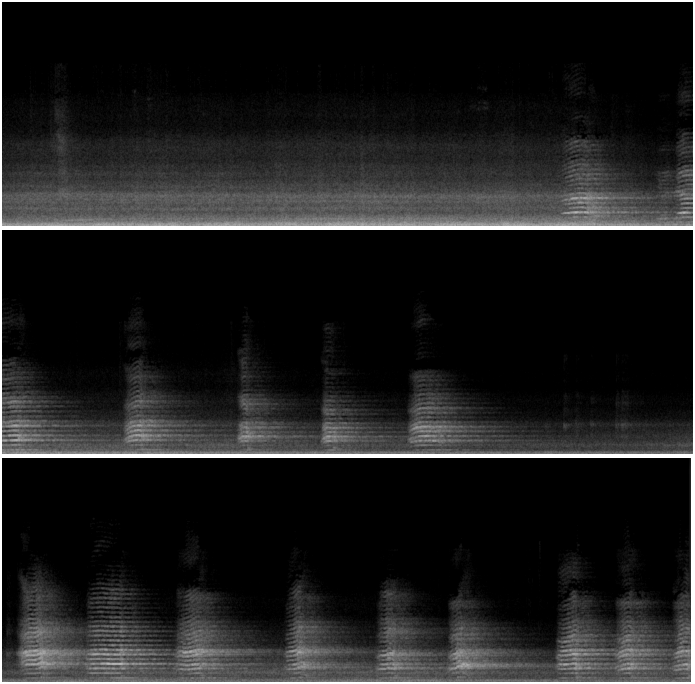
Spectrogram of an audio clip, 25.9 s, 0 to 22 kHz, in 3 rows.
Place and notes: Na Košince, Liben, pedestrian passage
passage under the railroad
9 May, 14:11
